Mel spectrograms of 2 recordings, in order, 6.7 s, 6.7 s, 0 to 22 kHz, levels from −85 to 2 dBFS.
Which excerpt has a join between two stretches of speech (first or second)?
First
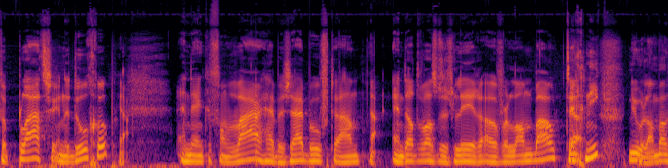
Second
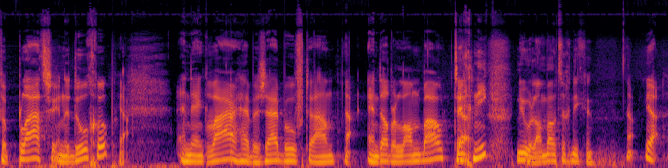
second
